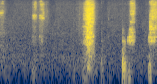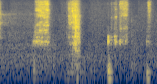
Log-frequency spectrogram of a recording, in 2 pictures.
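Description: Paint marker drawing and dabbing on a painted wooden door hanger: about eight short, faint, scratchy strokes, irregularly spaced.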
